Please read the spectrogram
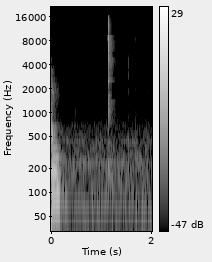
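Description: A single sharp click about a second in, from a trading card being handled in a clear plastic holder, with a few faint ticks around it.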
